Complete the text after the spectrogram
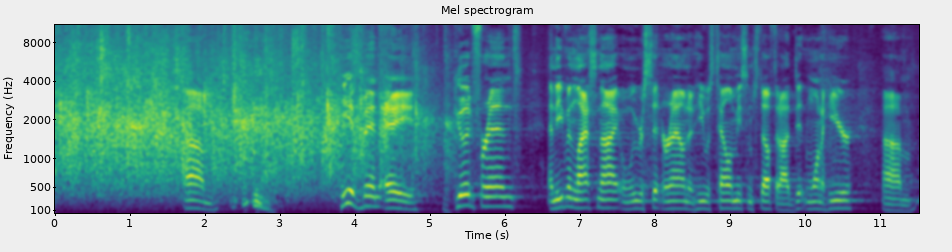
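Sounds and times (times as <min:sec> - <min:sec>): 
church audience applause: 0:00.0 - 0:05.5
speech: 0:01.7 - 0:03.0, 0:03.8 - 0:11.5.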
